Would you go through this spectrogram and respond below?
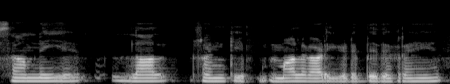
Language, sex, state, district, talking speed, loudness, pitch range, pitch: Hindi, male, Uttar Pradesh, Lalitpur, 145 wpm, -18 LUFS, 145-155 Hz, 150 Hz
